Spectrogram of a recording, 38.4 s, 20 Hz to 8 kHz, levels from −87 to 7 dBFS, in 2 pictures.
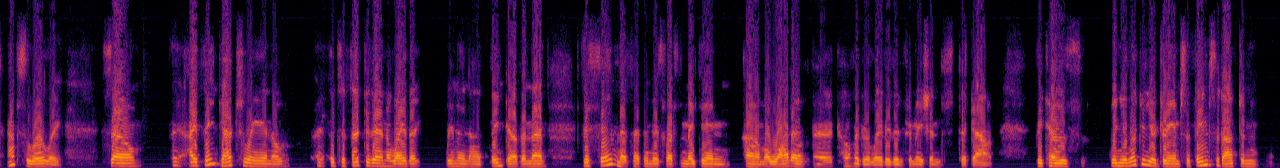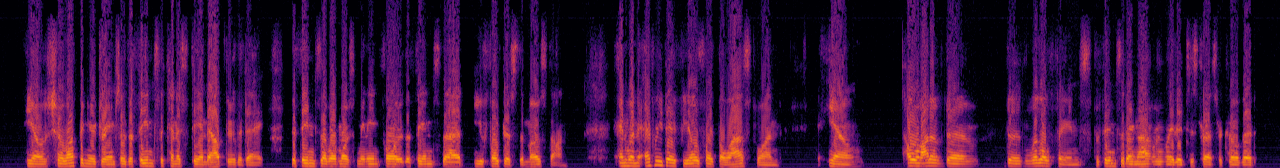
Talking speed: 165 wpm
